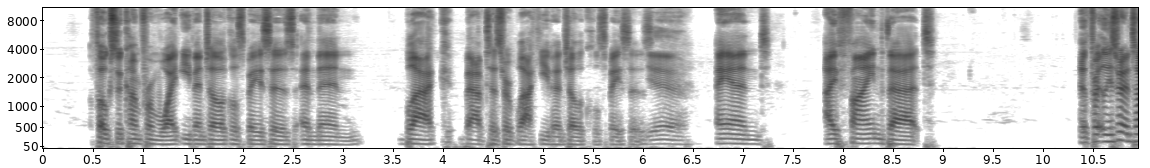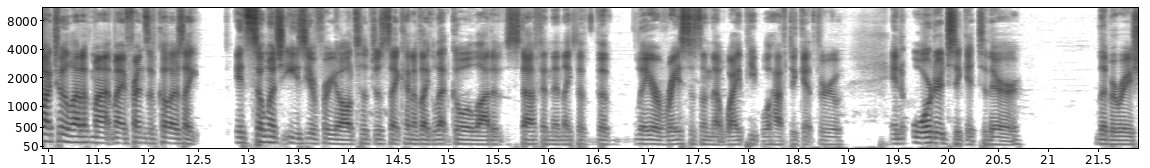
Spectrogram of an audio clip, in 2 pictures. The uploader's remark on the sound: This convo was LIVE at reds beer garden ATL earlier this year.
